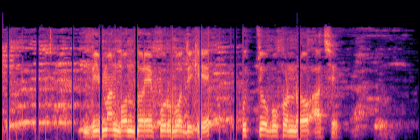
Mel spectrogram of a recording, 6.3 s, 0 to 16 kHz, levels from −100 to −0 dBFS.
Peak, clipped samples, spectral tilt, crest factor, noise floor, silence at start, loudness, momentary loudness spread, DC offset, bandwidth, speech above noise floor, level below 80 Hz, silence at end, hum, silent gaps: 0 dBFS; under 0.1%; -4.5 dB/octave; 14 dB; -41 dBFS; 0.05 s; -14 LUFS; 17 LU; under 0.1%; 7.8 kHz; 28 dB; -48 dBFS; 0.35 s; none; none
